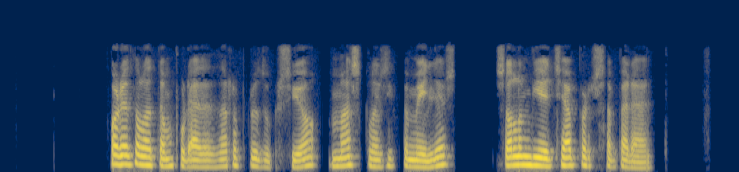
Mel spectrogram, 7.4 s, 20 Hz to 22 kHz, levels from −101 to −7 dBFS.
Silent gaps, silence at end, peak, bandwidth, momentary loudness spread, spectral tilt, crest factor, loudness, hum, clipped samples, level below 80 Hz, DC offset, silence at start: 3.22-3.28 s, 4.55-4.92 s; 0.9 s; -2 dBFS; 7.4 kHz; 11 LU; -7.5 dB/octave; 18 dB; -18 LUFS; none; under 0.1%; -58 dBFS; under 0.1%; 1.1 s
